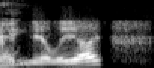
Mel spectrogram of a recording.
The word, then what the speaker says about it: Coniglio: Sorry, with the G pronunciation. Double G. Coniglio, every time.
